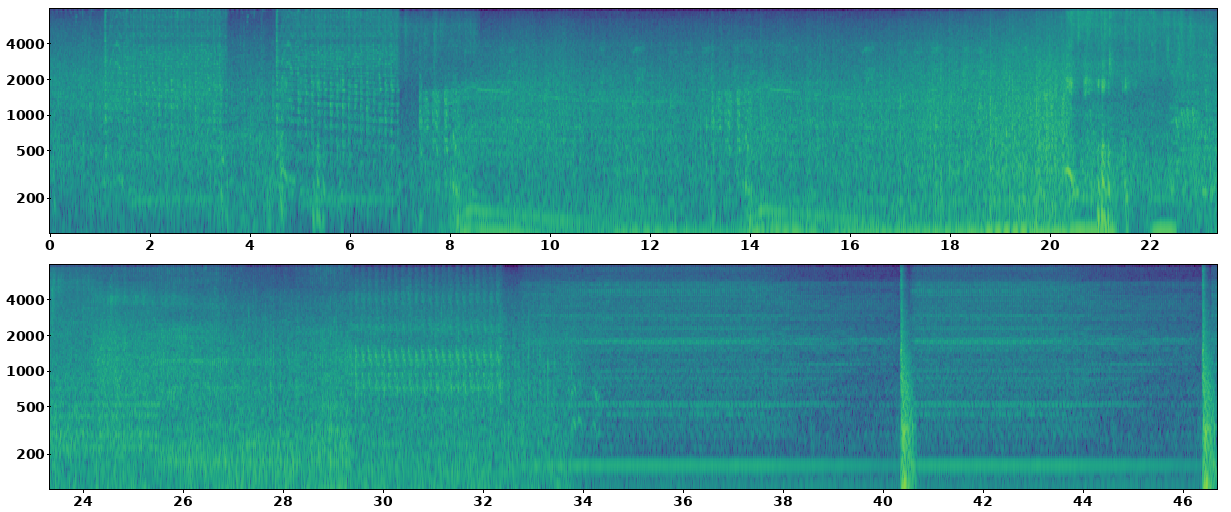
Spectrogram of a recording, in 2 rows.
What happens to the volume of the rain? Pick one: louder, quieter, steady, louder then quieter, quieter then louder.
louder then quieter.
